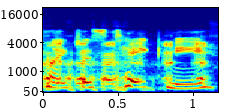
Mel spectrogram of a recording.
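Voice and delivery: normal talking voice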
